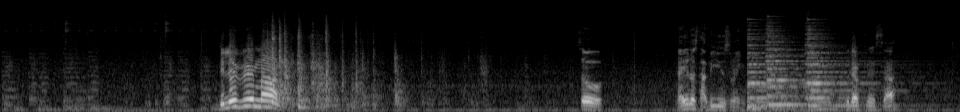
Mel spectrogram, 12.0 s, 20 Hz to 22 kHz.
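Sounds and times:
metal gate rattling open: 2.0 - 5.5
low steady hum: 9.2 - 12.0.

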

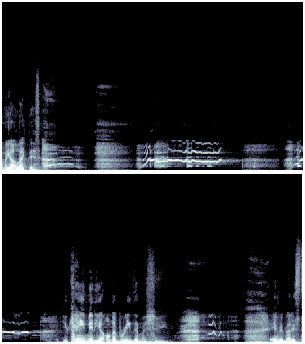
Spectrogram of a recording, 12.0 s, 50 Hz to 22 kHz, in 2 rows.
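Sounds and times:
man gasping: 9.6 - 11.4.

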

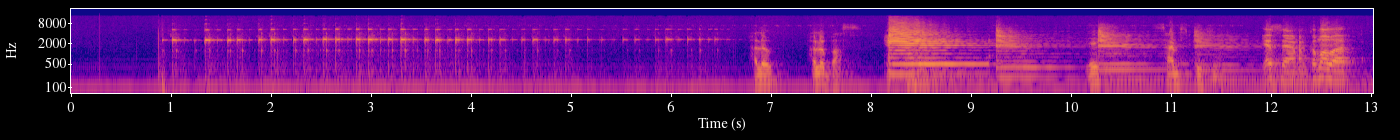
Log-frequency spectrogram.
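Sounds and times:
low steady hum: 0.0 - 13.0
rapid irregular clicking: 0.9 - 6.7
high electronic tone: 0.9 - 6.8.

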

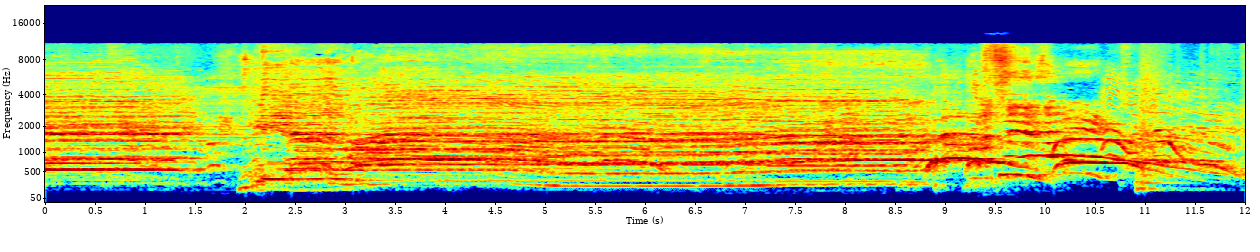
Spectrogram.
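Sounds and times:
voices singing held notes: 0.0 - 10.0.

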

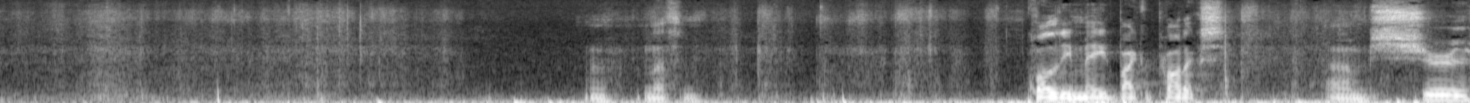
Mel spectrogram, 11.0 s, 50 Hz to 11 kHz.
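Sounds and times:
leather rustling and rubbing: 0.0 - 3.6, 4.8 - 8.0, 9.0 - 11.0.

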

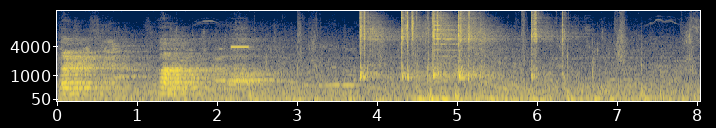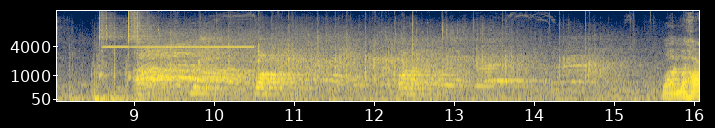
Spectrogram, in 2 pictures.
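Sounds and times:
fencing blades clicking: 3.8 - 6.5
scoring machine high tone: 8.6 - 10.6
loud shouting: 9.0 - 10.3.

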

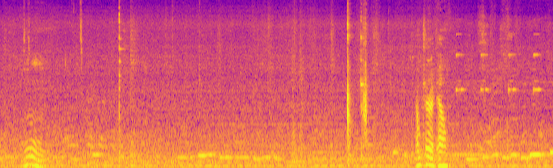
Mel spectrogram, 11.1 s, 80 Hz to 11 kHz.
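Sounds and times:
tableware clink: 7.0 - 7.4.

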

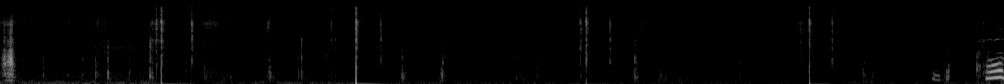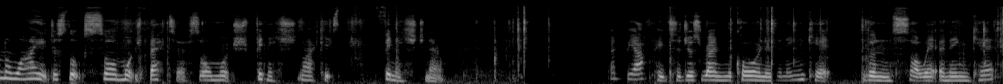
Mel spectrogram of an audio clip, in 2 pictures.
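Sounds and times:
paper rustling: 0.0 - 8.8, 11.2 - 11.8.

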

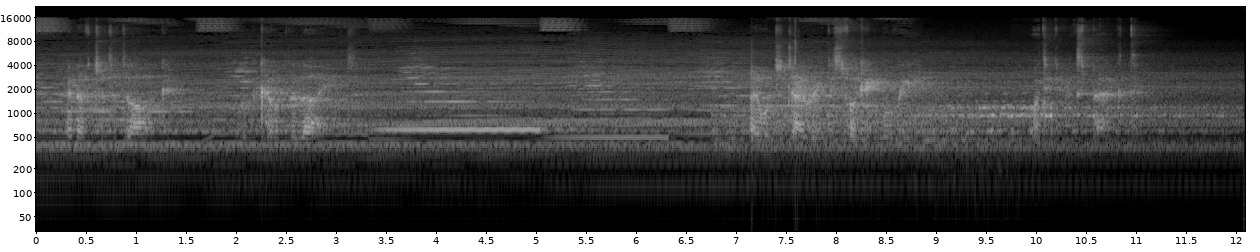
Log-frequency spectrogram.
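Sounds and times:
droning synth pad: 0.0 - 12.0
held electronic tones: 1.1 - 8.0.

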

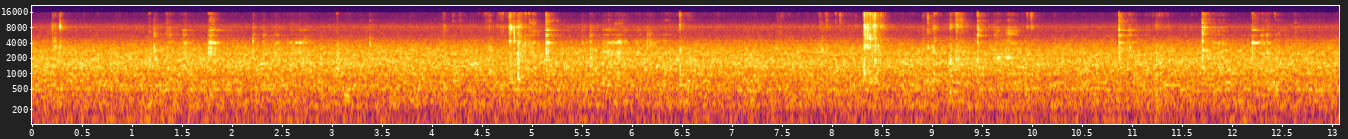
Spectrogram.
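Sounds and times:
metal spoon clinking glass bowl: 10.8 - 12.5.

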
